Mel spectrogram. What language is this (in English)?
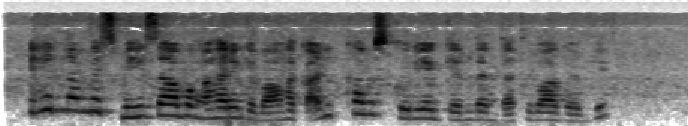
Divehi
